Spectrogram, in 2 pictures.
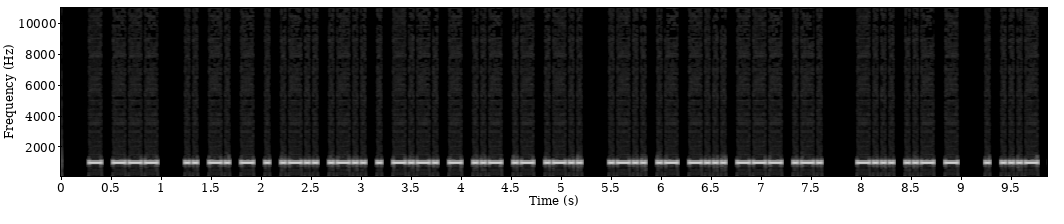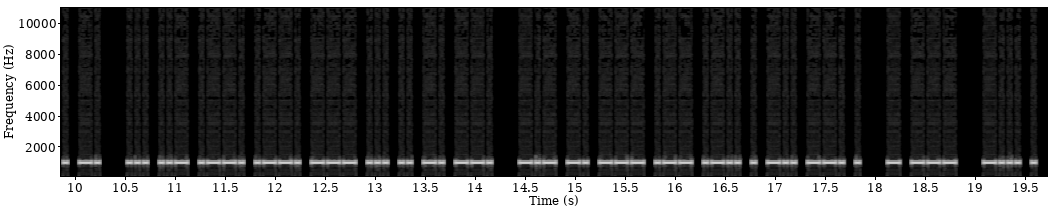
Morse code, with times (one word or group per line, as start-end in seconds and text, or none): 0.3-1.0 TO
1.2-5.2 INTELLECTUAL
5.5-7.6 LABOR
8.0-9.0 BUT
9.2-10.2 EVEN
10.5-14.2 SUPPOSING
14.4-17.8 KNOWLEDGE
18.1-18.8 TO
19.1-19.6 BE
